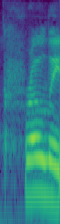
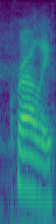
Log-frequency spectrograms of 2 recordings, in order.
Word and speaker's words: Crowley: on stage for the second part of our crowley discussion crowley crowley i won last time remember you know ozzy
